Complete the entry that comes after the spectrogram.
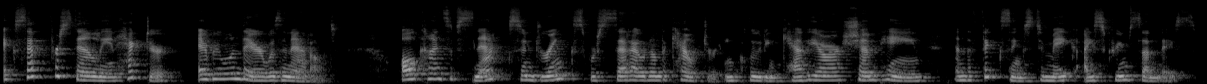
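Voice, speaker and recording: A woman's voice: medium pitch, moderate pace. Woman teacher reading aloud, echoey. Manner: calm, steady storytelling. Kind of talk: read-aloud of a novel to a class. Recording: roomy echo.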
